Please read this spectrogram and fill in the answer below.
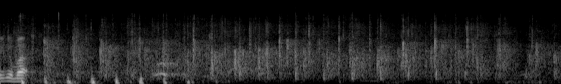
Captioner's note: applause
